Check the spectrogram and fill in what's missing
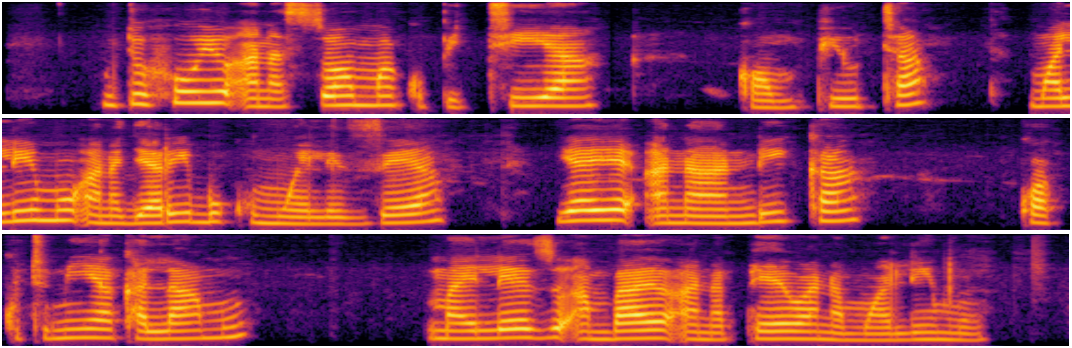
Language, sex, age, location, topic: Swahili, female, 25-35, Nairobi, education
